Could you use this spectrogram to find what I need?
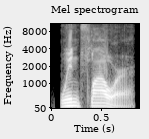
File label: "windflower", American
